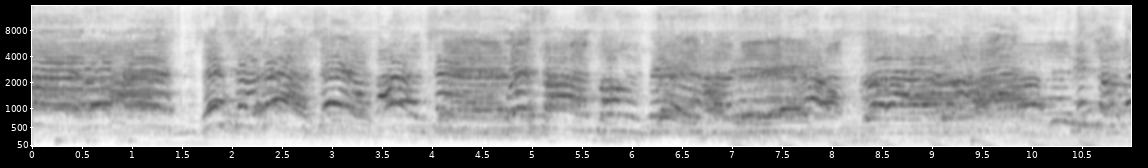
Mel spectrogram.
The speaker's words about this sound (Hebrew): ילדי גן בית רחל מבית הספר תורה וחינוך באי ג'רבה שבתוניס חגגו עם הצוות את ל"ג בעומר באופן מיוחד. הילדים הוכנסו לתוך מערה שהצוות הקים כדי שיבינו את המושג מערה. הילדים שרו בהתלהבות גדולה את בר יוחאי.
